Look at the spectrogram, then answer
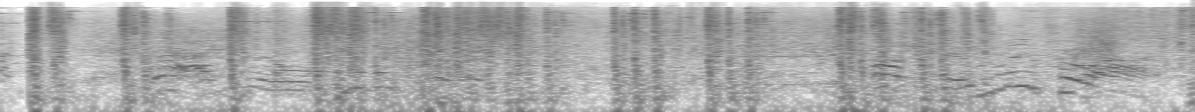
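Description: Loud gunfire aimed at the player in the video game The Outer Worlds: rapid automatic bursts and single cracks come in quick succession throughout, with a voice faintly beneath the shooting.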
